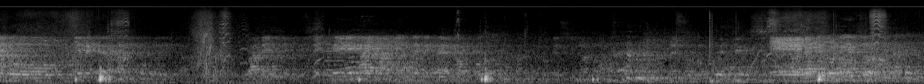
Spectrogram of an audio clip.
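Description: A ball bounces on a hard floor with sharp thuds.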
